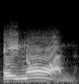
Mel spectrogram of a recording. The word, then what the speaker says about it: anan: The actual word cloud is anan, A-N-A-N, or pronounced anon, A-W-N-A-W-N, and it's a bright cloud.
